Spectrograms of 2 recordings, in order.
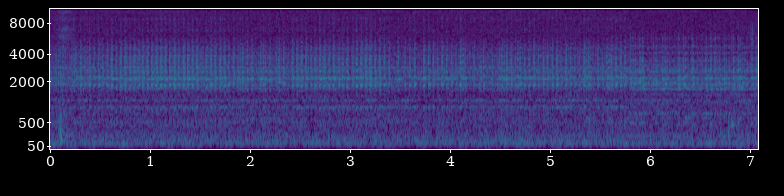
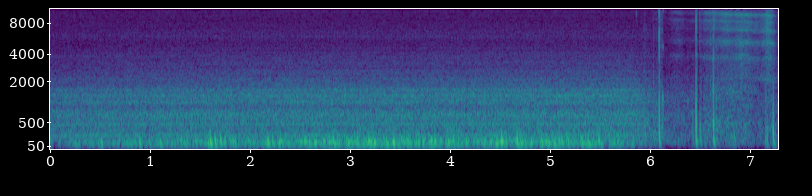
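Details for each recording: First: Viltrox Ninja 30B 300W bi-color COB LED studio light, cooling fan spinning up to full speed right away at switch-on: steady airy fan rush with a faint thin high screech from the fan bearing; quieter once mounted on a stand. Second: Viltrox Ninja 30B 300 W bi-color LED light with its cooling fan at full speed, normal; it spins up to full right away when the light is turned on. Steady fan whoosh with low hum, a few handling clicks.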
